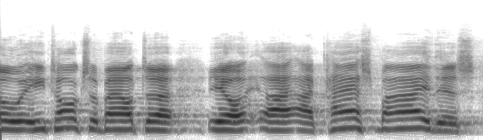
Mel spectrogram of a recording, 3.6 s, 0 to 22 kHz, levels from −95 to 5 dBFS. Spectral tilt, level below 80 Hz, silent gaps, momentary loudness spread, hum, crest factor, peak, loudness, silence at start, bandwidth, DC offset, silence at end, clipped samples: -5 dB/octave; under -90 dBFS; none; 5 LU; none; 14 dB; -6 dBFS; -20 LUFS; 0 s; 8 kHz; under 0.1%; 0.1 s; under 0.1%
